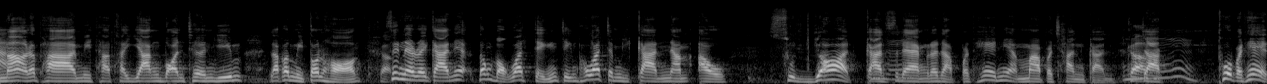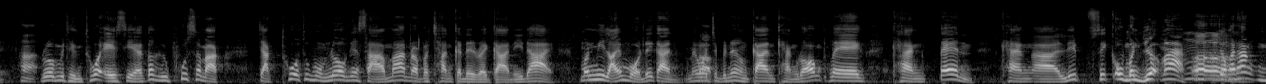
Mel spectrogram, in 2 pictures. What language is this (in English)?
Thai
